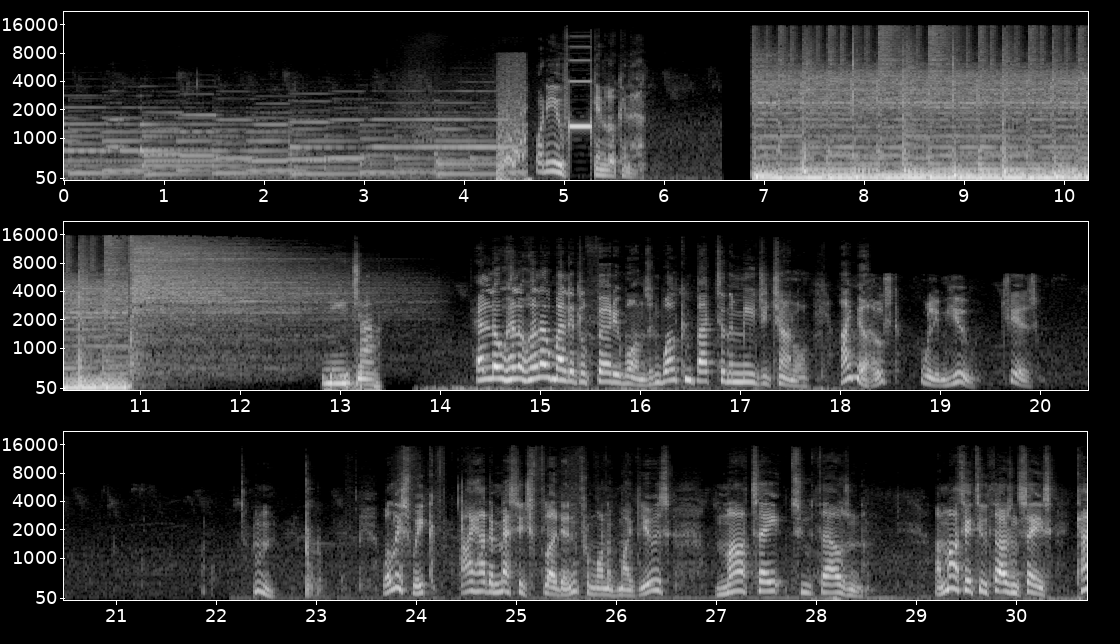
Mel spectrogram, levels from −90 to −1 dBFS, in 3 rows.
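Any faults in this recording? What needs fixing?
From 18.29 s to 22.12 s the sound turns dull and boxy, nothing reaching above 6 kHz, and it drops a few decibels in level with a faint new background noise well beneath it; there is no gap at either edge. This points to an input switched to a poorer device, likely a narrower-band microphone or headset profile taking over briefly, with its own tone and noise. Locking the recording input to one device prevents this.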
